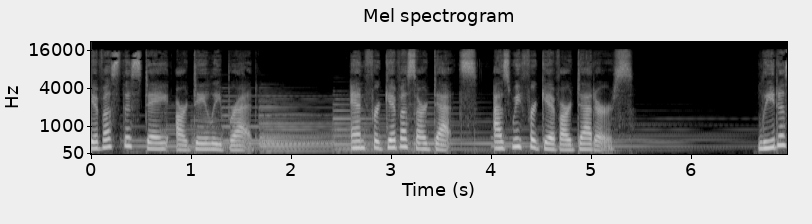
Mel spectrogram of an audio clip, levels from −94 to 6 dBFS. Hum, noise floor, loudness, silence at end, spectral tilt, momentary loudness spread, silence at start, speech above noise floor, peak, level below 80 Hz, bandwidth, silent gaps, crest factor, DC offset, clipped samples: none; -60 dBFS; -24 LUFS; 0 s; -5 dB/octave; 14 LU; 0 s; 37 dB; -6 dBFS; -64 dBFS; 16 kHz; none; 18 dB; under 0.1%; under 0.1%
